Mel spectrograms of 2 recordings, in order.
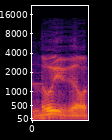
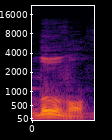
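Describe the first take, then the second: First: Louisville is said the non-Southern way. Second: Louisville is said the Southern way. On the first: The speaker is not from the South. The speaker calls it wrong. "you're not from the South right there, is because he said Louisville" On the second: The speaker is from the South. The speaker calls it right. "not Louisville"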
